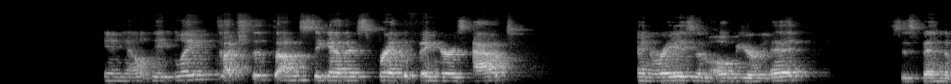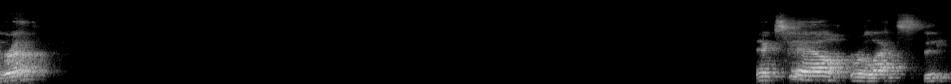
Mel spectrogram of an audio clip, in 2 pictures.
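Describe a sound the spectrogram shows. A middle-aged woman speaks calmly and clearly into a close microphone.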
